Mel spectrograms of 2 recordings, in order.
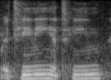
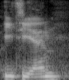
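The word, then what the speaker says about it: Etienne: Atini. Oh, Travis. Uh, ETN. ETN. Yeah, that's the one.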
